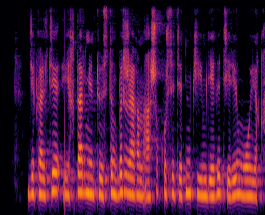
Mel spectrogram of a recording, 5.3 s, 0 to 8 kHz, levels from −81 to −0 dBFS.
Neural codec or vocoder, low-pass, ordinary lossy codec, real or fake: none; 7.2 kHz; none; real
